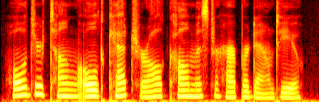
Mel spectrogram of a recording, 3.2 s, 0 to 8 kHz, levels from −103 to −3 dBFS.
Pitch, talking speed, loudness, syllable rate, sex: 170 Hz, 245 wpm, -18 LUFS, 5.1 syllables/s, female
